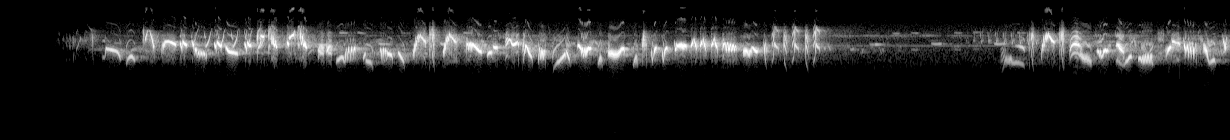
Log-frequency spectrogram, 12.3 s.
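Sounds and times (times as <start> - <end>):
garden warbler song: 0.6 - 12.2.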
